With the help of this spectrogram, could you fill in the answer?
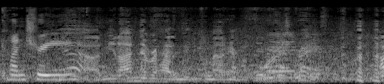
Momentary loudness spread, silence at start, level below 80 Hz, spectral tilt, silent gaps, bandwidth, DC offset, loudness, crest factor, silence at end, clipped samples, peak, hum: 9 LU; 0 s; -64 dBFS; -4 dB/octave; none; 15.5 kHz; under 0.1%; -21 LUFS; 20 dB; 0 s; under 0.1%; -2 dBFS; none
